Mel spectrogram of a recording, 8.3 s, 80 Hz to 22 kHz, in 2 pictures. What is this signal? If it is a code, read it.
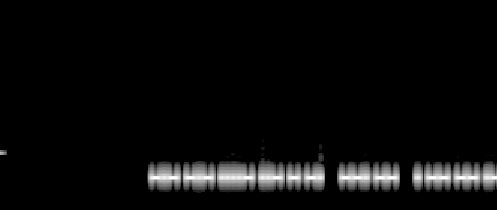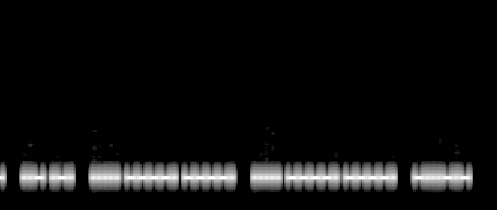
Morse code, heard as a keyed tone, about 49 wpm, 690 Hz. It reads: KK4UTN GM EMMA UR 599 599 <BK>
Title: SOTA QSO Practice 50wpm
